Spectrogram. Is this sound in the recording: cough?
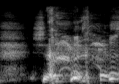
yes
